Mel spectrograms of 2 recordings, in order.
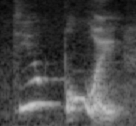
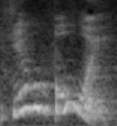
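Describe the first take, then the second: First: Adoring high coo, softer. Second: Tender high coo, softer. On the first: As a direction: lift the coo still higher. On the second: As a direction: coo it like a fond mother. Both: Real, not acted. Cooing at her baby son.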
